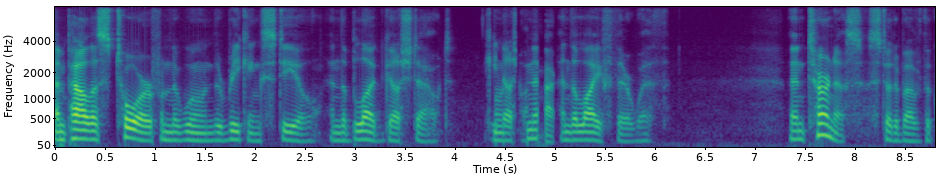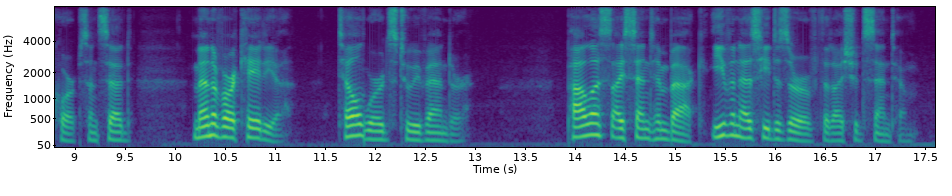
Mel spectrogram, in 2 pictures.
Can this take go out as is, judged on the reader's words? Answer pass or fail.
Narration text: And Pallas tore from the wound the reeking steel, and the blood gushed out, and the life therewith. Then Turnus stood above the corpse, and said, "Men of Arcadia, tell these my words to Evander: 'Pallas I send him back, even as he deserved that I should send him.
fail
